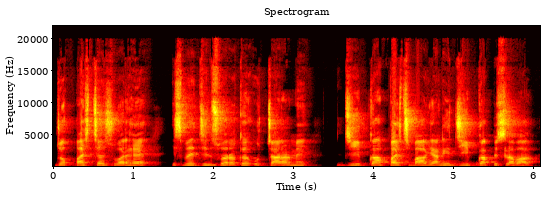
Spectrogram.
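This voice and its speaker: Speaking at a moderate pace in a high, fairly bright voice, a male teacher runs an online exam-prep class. He patiently repeats key terms, puts questions to students, and closes phrases by checking "ठीक है".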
